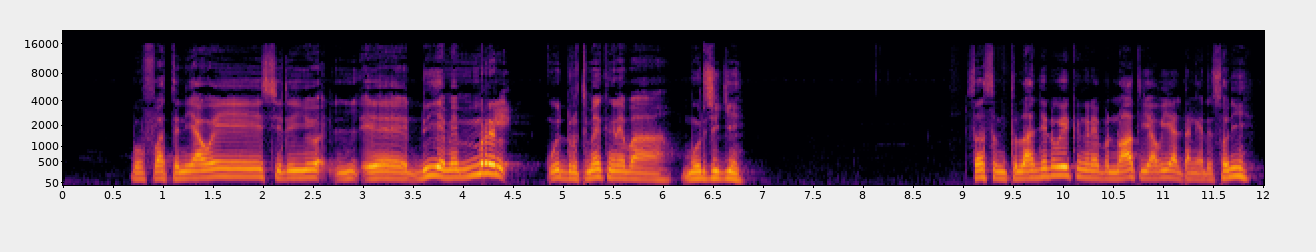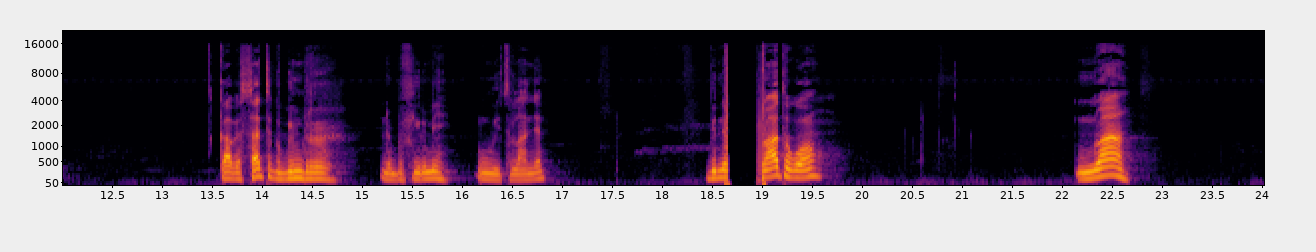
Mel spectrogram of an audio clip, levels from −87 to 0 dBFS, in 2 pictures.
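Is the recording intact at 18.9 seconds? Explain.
No, a cable pulled and plugged in disrupts it from 18.62 to 19.02 s. A pop cuts the speech to near silence for about 0.34 s, then 50 Hz mains buzz lasts 53 ms while only the plug tip touches, and a second pop restores the sound.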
